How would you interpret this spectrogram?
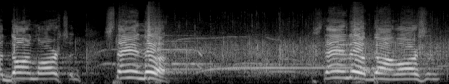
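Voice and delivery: loud, high call across the hall. Real, not acted. Speaker to his old coach in the crowd, loud call. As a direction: call him to his feet.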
